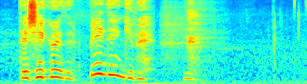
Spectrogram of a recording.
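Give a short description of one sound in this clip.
A woman speaks warmly and close by.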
